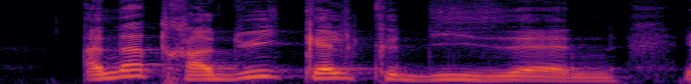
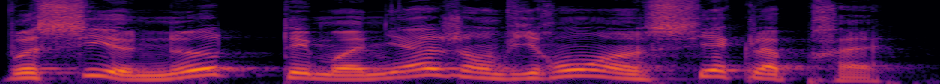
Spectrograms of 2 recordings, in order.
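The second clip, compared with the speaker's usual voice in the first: usual speaking voice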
